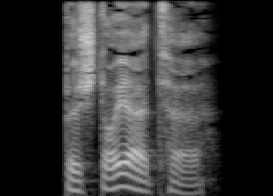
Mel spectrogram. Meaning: inflection of besteuern: 1. first/third-person singular preterite 2. first/third-person singular subjunctive II
- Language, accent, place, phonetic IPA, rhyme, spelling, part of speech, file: German, Germany, Berlin, [bəˈʃtɔɪ̯ɐtə], -ɔɪ̯ɐtə, besteuerte, adjective / verb, De-besteuerte.ogg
